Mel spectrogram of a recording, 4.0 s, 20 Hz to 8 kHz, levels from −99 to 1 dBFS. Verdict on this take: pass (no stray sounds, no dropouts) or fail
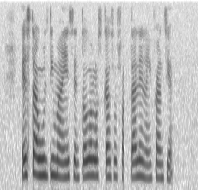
fail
